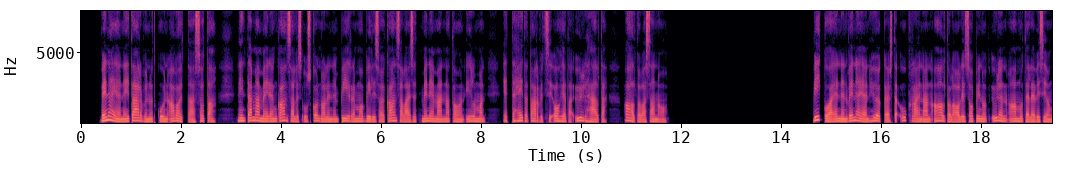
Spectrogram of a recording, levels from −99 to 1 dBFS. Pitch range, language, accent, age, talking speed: 155-190 Hz, Finnish, native, 30-49, 100 wpm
